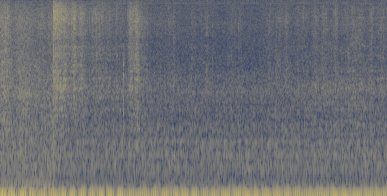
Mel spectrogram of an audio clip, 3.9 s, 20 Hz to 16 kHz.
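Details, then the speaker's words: 2007 Toyota Avensis 2.0 petrol automatic FWD, 225,000 km, idle after throttle body cleaning and relearn; steady idle around 800–830 rpm, smooth after brief dip, no misses or knocks. Normal idle. "Она и сама стабилизируется но тем не менее обороты стабильны не плавают не скачат тахометр стоит на месте"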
